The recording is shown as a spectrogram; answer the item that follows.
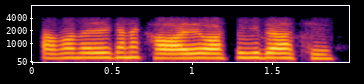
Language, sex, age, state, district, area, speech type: Bengali, female, 30-45, West Bengal, Darjeeling, urban, conversation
